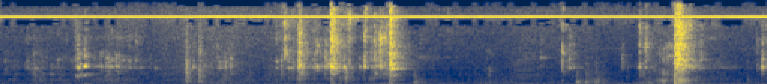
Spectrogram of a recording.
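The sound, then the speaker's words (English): Small hard toy parts click and clatter as a toy train is taken to pieces: scattered sharp knocks and rattles, fairly loud, with one sharper clack near the end and no talking. “You're taking the train to pieces.”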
